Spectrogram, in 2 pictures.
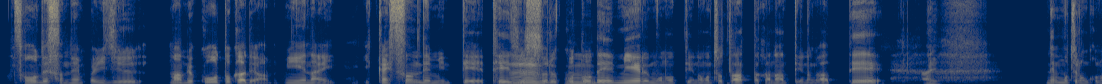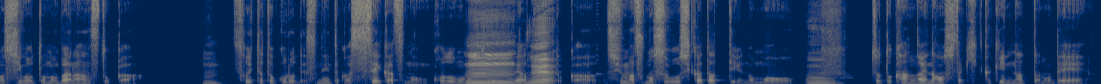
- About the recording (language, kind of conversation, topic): Japanese, podcast, 仕事と私生活のバランスは、どのように保っていますか？
- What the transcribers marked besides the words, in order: none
